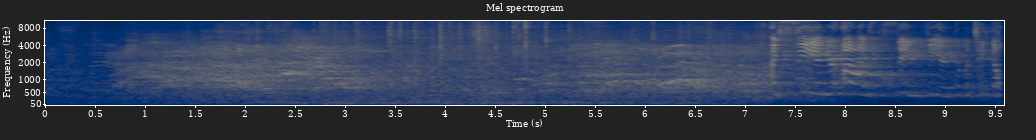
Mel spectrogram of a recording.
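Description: A large crowd cheers and screams in a big echoing hall.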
